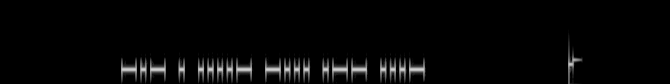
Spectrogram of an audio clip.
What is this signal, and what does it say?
Morse code, heard as a keyed tone, about 25 wpm, 700 Hz. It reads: KE4BWV
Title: USA Call Signs - 4x Character Spacing - 25wpm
